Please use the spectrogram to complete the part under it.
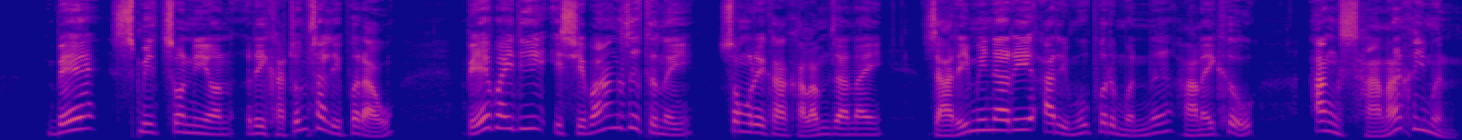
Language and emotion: Bodo, surprised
